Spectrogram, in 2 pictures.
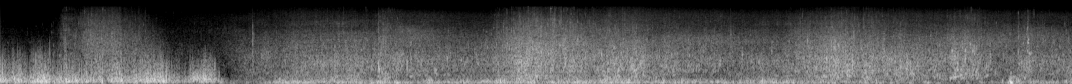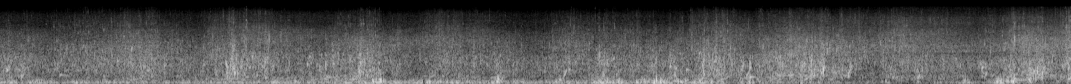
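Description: Sea waves lap and splash steadily, outdoors in a breeze.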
